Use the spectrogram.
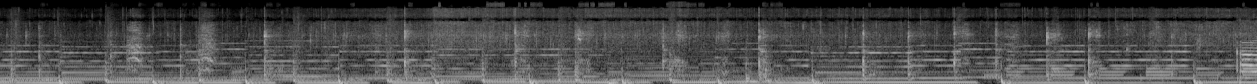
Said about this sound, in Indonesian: Tumis semua bumbunya sampai wangi dan matang.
